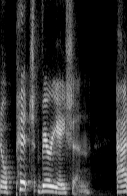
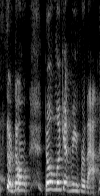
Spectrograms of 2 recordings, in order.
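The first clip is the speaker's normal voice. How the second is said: laughing; 4 semitones higher, 3 dB louder, faster than usual. Real, not acted. Joking about yawning himself.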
